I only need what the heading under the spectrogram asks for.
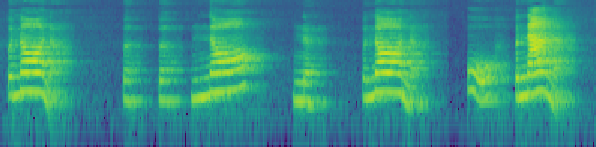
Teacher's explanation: It has three a's in the spelling, but two of them are schwas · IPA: /ə/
